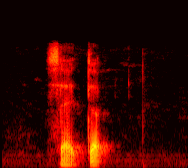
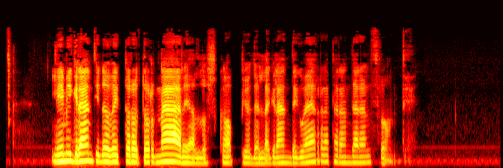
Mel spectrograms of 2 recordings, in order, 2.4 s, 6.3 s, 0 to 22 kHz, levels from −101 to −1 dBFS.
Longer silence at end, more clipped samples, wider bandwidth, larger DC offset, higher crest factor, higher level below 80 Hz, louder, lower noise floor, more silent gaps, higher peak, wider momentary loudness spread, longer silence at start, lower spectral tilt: second, 1 s vs 1.25 s; neither; second, 8 kHz vs 10 kHz; neither; about the same, 22 dB vs 22 dB; second, -74 dBFS vs -66 dBFS; second, -37 LUFS vs -21 LUFS; first, -80 dBFS vs -64 dBFS; neither; second, -18 dBFS vs -2 dBFS; second, 8 LU vs 15 LU; first, 0.6 s vs 0.1 s; second, -4.5 dB/octave vs -6.5 dB/octave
